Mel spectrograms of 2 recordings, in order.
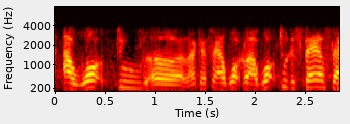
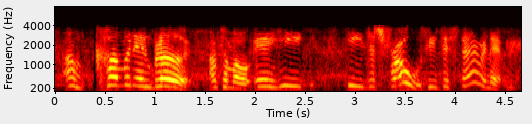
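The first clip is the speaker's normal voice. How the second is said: usual speaking voice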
